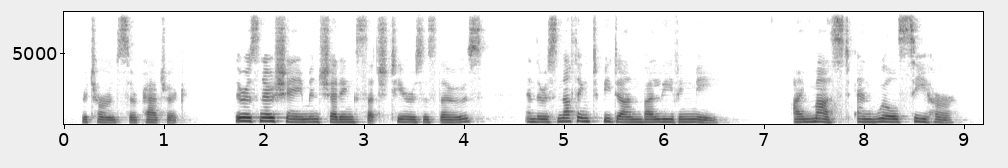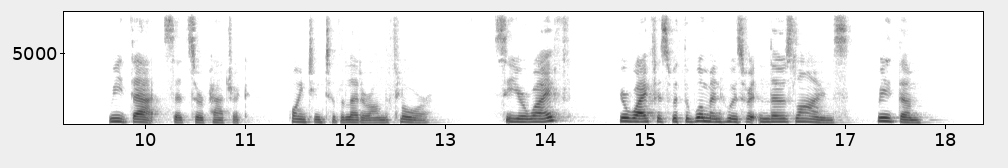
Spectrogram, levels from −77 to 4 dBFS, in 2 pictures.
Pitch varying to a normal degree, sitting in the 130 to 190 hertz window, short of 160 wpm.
No: average, 3.3 semitones; medium, 185 Hz; average, 185 wpm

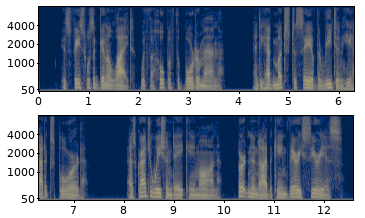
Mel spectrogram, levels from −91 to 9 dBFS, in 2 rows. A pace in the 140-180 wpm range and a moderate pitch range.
Yes: average, 160 wpm; average, 4.2 semitones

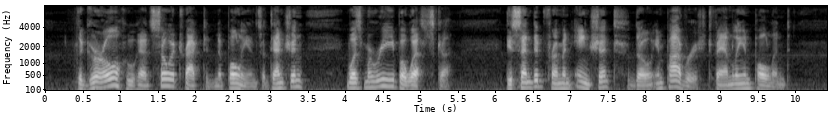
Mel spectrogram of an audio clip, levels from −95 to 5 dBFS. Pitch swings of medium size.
No: wide, 6.7 semitones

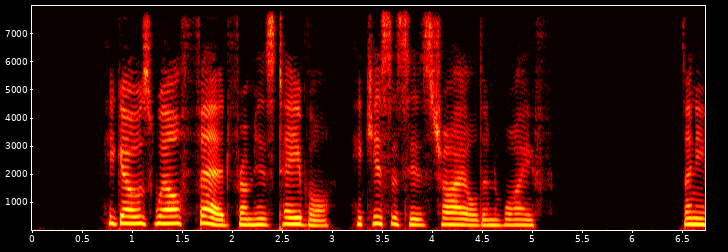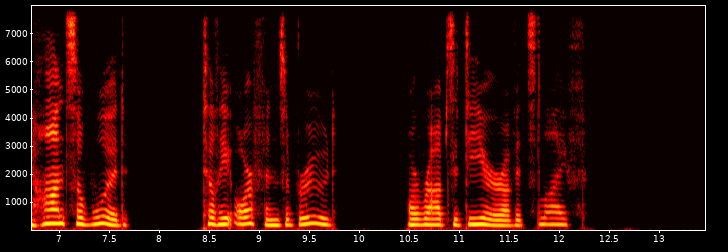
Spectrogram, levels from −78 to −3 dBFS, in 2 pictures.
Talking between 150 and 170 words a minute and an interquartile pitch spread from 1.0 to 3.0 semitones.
No: slow, 135 wpm; average, 2.7 semitones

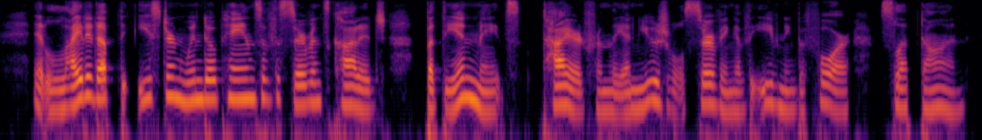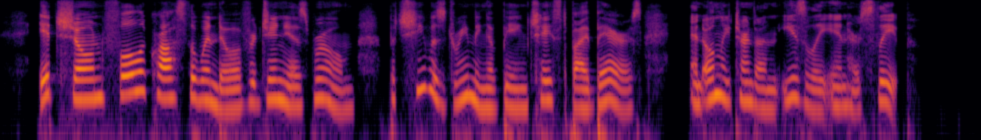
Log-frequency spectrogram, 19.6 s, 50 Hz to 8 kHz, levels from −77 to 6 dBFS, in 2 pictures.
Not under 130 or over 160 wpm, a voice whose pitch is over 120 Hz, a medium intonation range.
No: average, 155 wpm; medium, 185 Hz; wide, 5.8 semitones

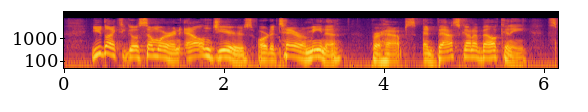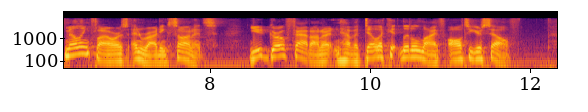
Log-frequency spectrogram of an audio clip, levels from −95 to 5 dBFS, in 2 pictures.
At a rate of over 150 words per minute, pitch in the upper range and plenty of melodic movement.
No: average, 170 wpm; low, 135 Hz; wide, 7.1 semitones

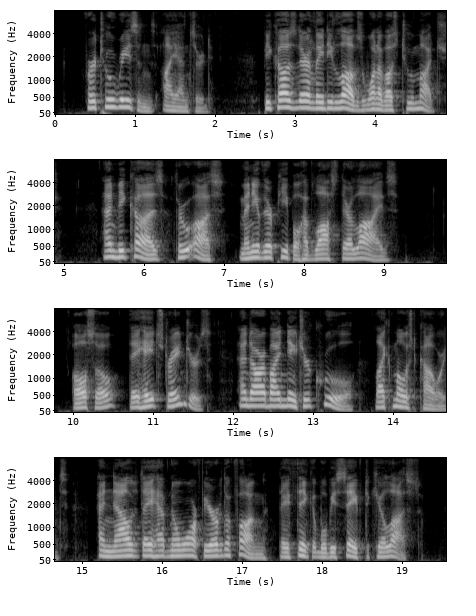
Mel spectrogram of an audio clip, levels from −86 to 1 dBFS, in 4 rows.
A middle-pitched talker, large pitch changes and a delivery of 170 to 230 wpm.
Yes: medium, 155 Hz; wide, 5.7 semitones; average, 180 wpm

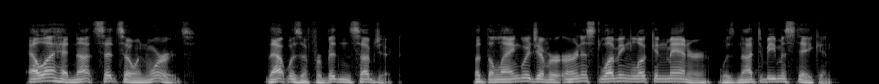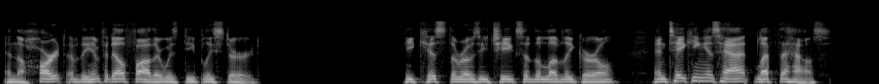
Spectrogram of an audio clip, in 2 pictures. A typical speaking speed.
Yes: average, 180 wpm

